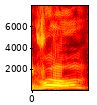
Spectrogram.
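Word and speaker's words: room (רום): In the Hebrew, what we just quoted from Isaiah 6, verse 1, the Lord sitting on a throne, high, it's the Hebrew word room, you would pronounce it room, like we're sitting in this big room, right?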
